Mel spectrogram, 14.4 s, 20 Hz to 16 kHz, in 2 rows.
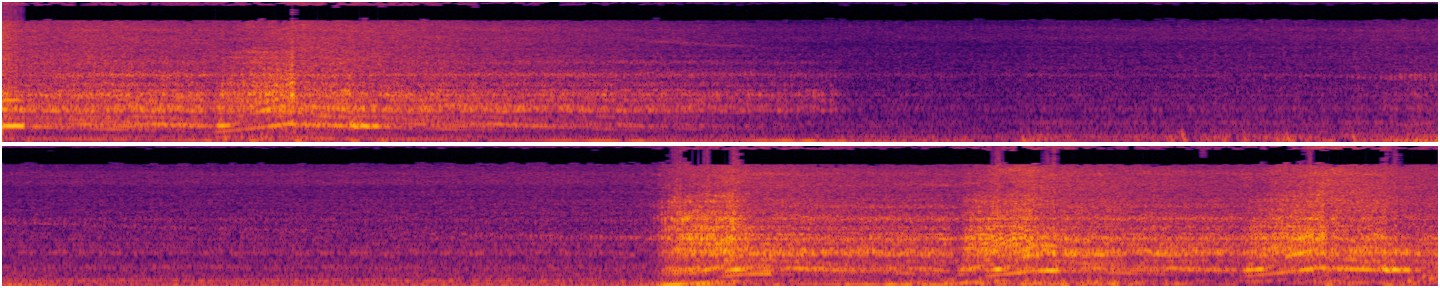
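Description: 2023 Acura TLX Type S's turbocharged V6 revved while parked, heard through its quad exhaust: quick throttle blips at the start, a few seconds of idle, then a run of sharp revs near the end, reaching about 5,000 rpm.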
